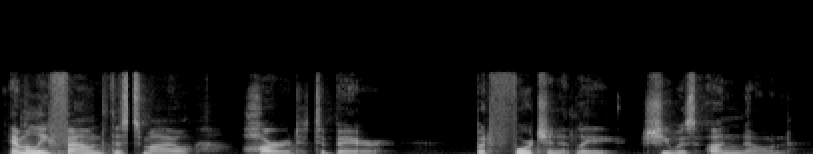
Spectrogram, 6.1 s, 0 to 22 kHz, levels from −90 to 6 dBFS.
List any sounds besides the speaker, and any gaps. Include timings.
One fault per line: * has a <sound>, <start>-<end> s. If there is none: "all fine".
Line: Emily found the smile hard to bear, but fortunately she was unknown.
* has a dropout, 0.9-1.0 s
